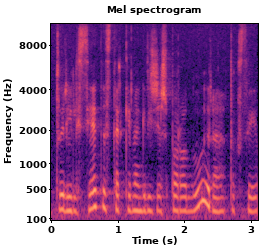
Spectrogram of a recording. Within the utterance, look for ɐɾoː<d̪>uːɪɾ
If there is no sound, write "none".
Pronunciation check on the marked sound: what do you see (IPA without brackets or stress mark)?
d̪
